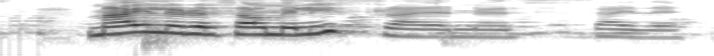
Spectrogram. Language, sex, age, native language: Icelandic, female, 9, Icelandic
